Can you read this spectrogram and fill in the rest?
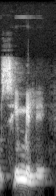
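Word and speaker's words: simile: तो ये हमने देख लिया सिमिले का एग्जाम्पल, उसका प्रोनाउंसिएशन करेंगे हम सिमिले।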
